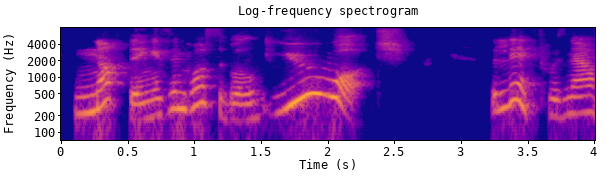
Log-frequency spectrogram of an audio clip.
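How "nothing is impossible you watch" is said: loud boast climbing high at the end; Mister Wonka crying out. A narrator's reading. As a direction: build to a triumphant high call. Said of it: "cried Mister Wonka".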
